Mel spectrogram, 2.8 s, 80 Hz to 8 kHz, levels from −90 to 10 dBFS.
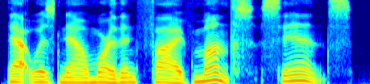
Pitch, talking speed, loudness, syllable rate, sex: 170 Hz, 175 wpm, -18 LUFS, 3.6 syllables/s, female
